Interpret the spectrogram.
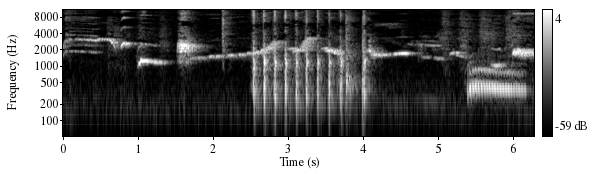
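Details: Captive white-rumped shama song used for training: sliding whistles, then a fast rattle of evenly spaced clicks with a rising tone behind it, ending in a low nasal drawn-out note.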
